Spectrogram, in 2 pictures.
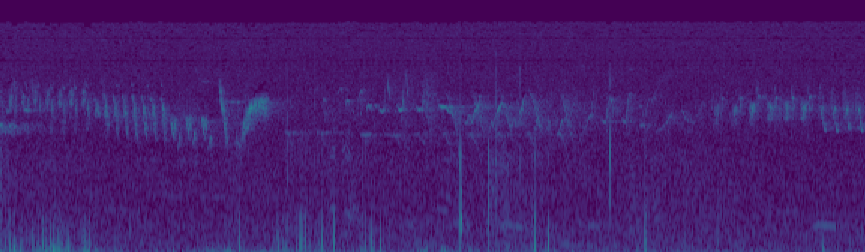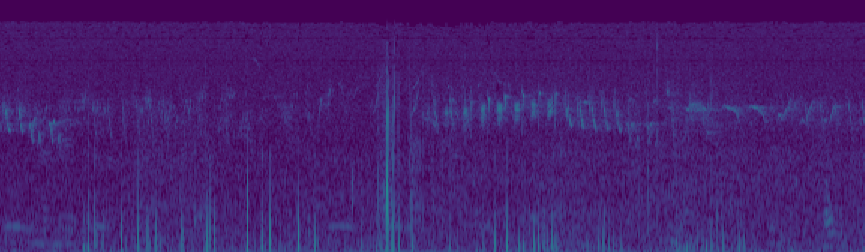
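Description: A songbird singing a short trilled phrase about three times, while footsteps and small knocks sound from someone walking.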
